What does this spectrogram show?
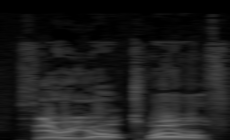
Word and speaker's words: Theriault: My name is Mick Miller, and joining me are NMR Sports and Nick Theriault12, because that's how you say his name.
